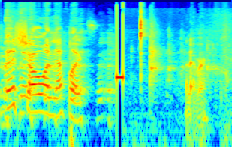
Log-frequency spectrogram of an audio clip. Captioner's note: camera beeps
